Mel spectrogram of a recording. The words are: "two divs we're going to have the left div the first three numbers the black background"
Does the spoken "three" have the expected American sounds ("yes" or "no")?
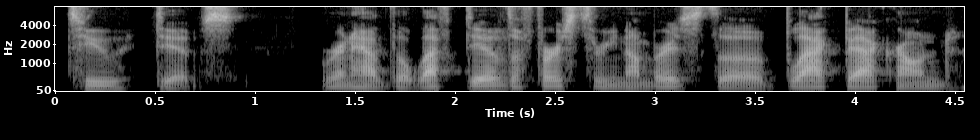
yes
